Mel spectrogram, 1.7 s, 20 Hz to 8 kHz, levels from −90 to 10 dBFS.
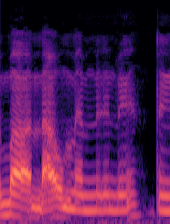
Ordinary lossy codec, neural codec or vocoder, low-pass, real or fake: MP3, 48 kbps; autoencoder, 22.05 kHz, a latent of 192 numbers a frame, VITS, trained on many speakers; 7.2 kHz; fake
